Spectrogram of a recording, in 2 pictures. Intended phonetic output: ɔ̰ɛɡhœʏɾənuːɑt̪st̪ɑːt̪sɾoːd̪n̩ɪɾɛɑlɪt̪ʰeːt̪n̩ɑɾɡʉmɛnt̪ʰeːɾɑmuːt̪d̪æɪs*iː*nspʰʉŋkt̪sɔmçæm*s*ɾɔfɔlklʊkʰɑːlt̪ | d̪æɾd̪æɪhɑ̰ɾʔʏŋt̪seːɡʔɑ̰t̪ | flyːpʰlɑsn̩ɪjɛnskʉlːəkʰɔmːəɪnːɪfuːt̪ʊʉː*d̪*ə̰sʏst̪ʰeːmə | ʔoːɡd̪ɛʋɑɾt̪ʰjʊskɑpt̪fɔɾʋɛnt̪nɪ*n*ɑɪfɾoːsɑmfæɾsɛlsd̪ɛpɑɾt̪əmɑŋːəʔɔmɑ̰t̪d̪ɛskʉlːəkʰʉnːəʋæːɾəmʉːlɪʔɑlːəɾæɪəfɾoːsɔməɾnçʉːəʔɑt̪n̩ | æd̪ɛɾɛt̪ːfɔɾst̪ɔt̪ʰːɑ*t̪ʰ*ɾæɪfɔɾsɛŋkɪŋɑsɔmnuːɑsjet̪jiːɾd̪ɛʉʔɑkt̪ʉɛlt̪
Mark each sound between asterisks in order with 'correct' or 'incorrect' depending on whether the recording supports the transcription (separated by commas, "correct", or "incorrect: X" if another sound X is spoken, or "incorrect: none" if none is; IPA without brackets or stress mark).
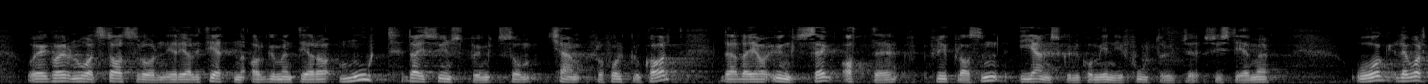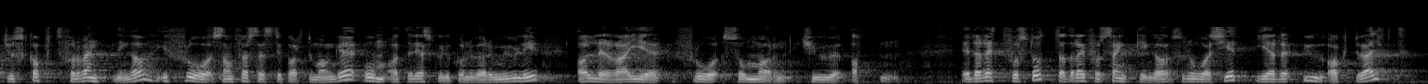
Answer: incorrect: yː, incorrect: f, incorrect: t̪, incorrect: ŋ, incorrect: t̪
